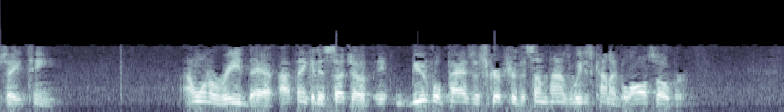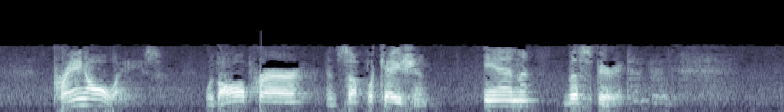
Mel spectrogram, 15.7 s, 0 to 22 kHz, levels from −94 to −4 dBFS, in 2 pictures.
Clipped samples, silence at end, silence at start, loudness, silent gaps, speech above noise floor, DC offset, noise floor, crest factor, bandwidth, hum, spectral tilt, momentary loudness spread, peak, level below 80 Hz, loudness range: under 0.1%; 0.7 s; 0 s; -14 LUFS; none; 32 dB; under 0.1%; -46 dBFS; 16 dB; 5 kHz; none; -7.5 dB/octave; 18 LU; 0 dBFS; -50 dBFS; 4 LU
